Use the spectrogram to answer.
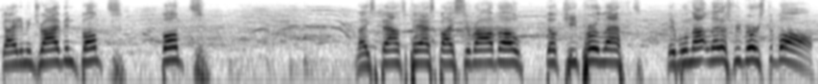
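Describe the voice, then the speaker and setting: A man calling live high school basketball play-by-play in a gym, in brisk, clipped calls that rise to shouts. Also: steady tone. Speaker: play-by-play announcer. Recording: crowd noise and hiss behind.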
